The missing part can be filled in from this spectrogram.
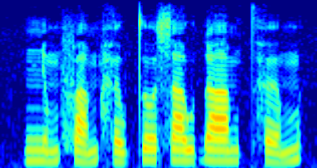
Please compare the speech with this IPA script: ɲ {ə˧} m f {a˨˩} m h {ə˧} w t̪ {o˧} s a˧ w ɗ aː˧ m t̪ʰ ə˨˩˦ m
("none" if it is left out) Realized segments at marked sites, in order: ə˨˩˦, a˨˩˦, ə˨˩, o˧

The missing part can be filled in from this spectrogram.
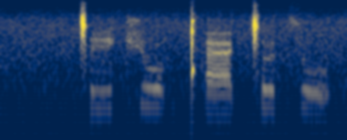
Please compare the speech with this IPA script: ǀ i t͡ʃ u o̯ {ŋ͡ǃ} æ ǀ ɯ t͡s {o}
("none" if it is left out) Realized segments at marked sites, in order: ǃʰ, u

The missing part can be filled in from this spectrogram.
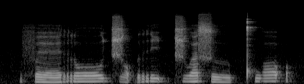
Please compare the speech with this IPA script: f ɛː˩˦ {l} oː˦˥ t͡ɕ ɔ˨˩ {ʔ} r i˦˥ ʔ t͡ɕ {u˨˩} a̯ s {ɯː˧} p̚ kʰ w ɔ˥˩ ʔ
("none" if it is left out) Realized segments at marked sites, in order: r, ʔ, u˦˥, ɯː˨˩

